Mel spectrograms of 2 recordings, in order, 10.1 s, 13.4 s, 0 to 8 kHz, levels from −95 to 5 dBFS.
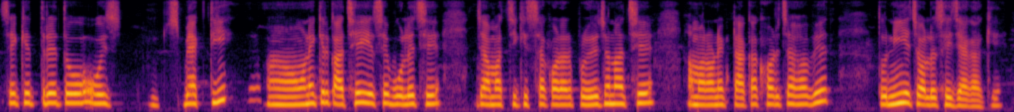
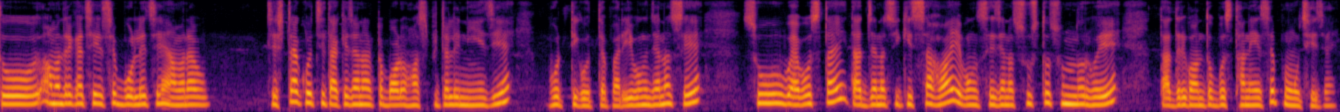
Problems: background sounds at intervals, continuous background conversations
